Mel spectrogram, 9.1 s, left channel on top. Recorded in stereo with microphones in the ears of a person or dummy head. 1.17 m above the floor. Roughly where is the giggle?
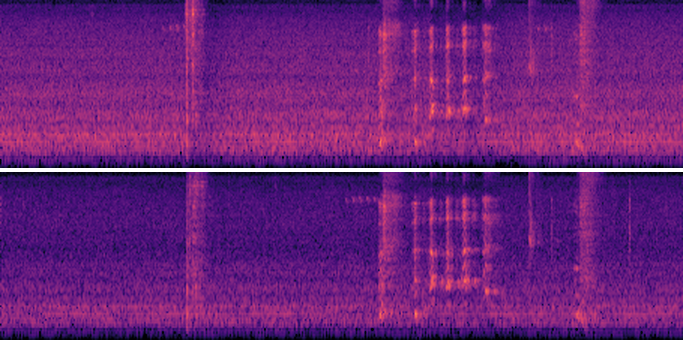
Centre.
